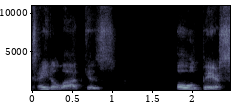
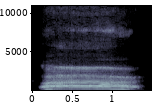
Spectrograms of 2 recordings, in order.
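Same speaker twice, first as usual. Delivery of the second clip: bear growl; 8 semitones higher, 10 dB louder than usual. Acted.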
